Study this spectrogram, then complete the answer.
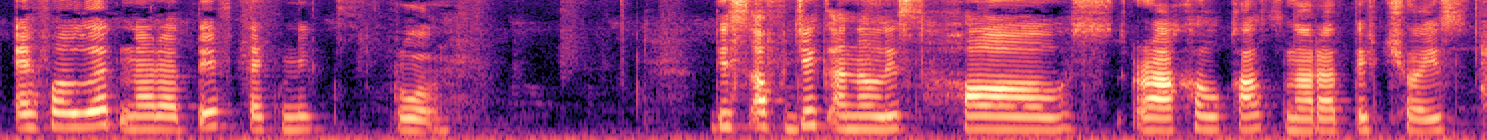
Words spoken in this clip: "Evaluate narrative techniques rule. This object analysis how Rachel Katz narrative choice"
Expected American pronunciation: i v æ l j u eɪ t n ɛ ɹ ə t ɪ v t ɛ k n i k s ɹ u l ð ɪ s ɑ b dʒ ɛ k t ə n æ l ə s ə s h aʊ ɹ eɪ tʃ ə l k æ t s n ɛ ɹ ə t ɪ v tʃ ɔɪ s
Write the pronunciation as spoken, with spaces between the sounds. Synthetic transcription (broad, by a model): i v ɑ l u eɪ t n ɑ ɹ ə t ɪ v t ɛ k n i k ɹ u l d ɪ s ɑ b dʒ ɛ k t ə n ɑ l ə s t h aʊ ɹ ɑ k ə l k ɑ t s n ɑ ɹ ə t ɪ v tʃ ɔɪ s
